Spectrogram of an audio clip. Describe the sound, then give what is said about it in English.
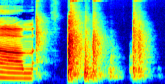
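A pet cat knocks objects off a shelf, producing a few sharp thuds and clattering impacts right after a brief voice at the start. “that was my cat, Bobby, knocking something off of a shelf.”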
